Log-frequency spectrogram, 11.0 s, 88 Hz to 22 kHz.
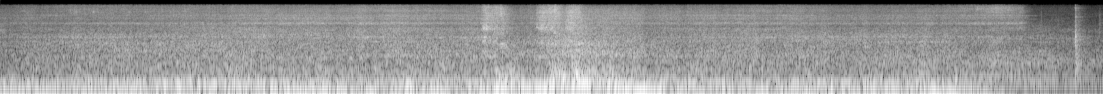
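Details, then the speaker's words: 1954 International Metro first start after build, 50 series Flowmaster mufflers with cutouts: deep, steady low rumble, smooth burbling beat, no ticking or puffing; exhaust runs clean with no leaks. "i'm pretty happy i did not expect it to run that quick that easy it sounds good too sounds really good we went with those 50 series flowmaster"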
